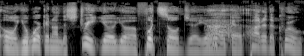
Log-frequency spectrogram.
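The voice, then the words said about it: Put-on tough-guy accent. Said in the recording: “I don't know why I did that accent”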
